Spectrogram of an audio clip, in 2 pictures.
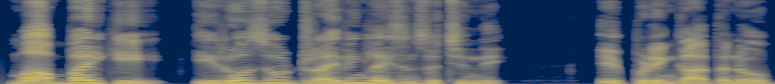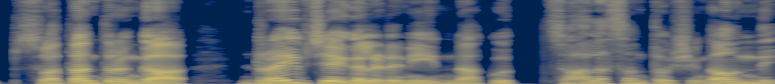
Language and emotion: Telugu, happy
